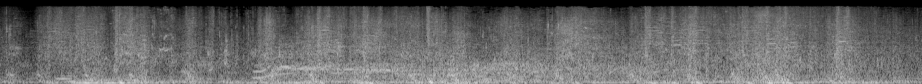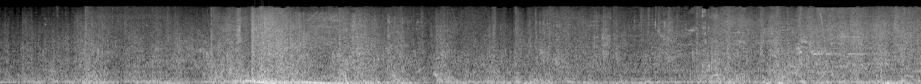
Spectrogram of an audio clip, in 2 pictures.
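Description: Gunfire and blasts crackle rapidly in a video game battle.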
